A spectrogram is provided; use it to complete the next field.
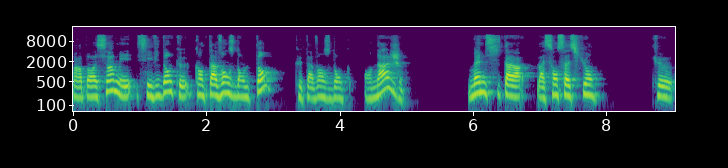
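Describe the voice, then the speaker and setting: A woman with a medium-pitched, dark, mellow voice speaks very slowly, with long, frequent pauses and ordinary pitch variation. The background is quiet. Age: 60s. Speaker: coach. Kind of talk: interview.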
